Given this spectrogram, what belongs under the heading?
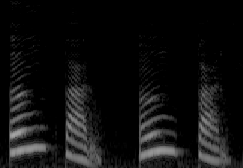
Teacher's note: o A e o M formam um som nasalizado que representa um único som, duas letras, um único som.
